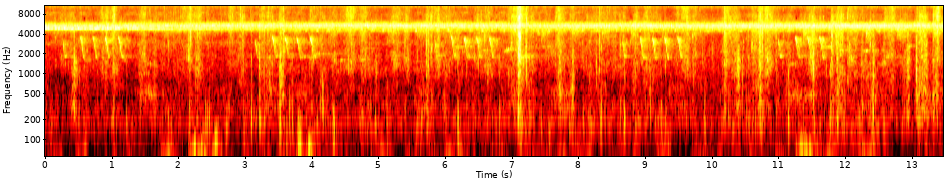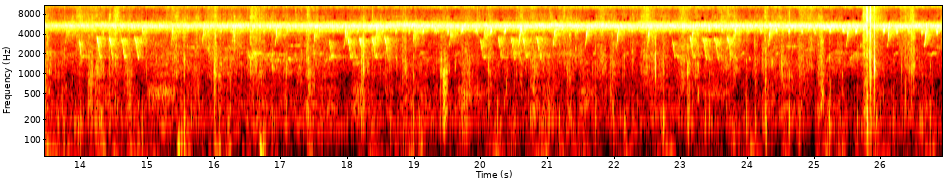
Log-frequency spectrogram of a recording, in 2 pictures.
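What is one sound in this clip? Footsteps crunch and rustle through leafy undergrowth.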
